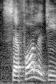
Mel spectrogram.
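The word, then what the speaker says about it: psephology: इस शब्द में पहला लेटर पी साइलेंट रहता है।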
